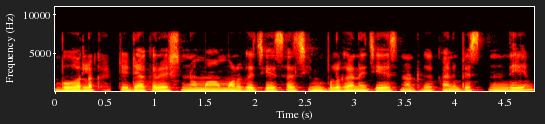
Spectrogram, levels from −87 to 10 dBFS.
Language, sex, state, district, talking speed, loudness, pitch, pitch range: Telugu, female, Andhra Pradesh, Manyam, 110 wpm, -18 LUFS, 165 Hz, 160-170 Hz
